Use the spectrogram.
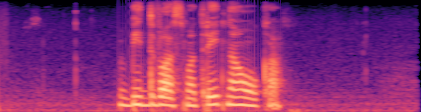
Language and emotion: Russian, neutral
